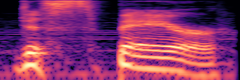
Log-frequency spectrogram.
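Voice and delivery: usual speaking voice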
